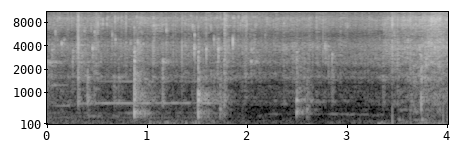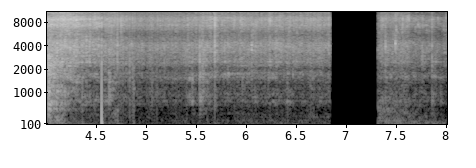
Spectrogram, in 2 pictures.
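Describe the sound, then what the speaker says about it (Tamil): Cinnamon, cloves, bay leaf and cardamom fry in oil inside a pressure cooker, a continuous close crackling sizzle broken by sharp clinks and scrapes of a stirring spoon, with no voices. "இதில் பட்டை, கிராம்பு, பிரியாணி இலை, இதெல்லாம் ஒரு ஏலக்காய் இதெல்லாம் போட்டுக்கோங்க. கொஞ்சம் சோம்பு வேணும்னாலும் போட்டுக்கலாம். இதெல்லாம் நல்லா பொரியணும்."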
